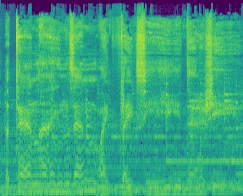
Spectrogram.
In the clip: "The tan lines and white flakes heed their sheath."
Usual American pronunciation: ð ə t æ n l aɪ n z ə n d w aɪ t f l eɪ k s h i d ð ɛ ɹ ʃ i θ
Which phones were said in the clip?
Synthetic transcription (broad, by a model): ð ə t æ n l aɪ n z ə n w aɪ t f l eɪ k s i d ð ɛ ɹ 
